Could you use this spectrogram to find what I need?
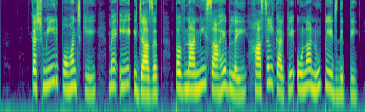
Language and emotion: Punjabi, neutral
